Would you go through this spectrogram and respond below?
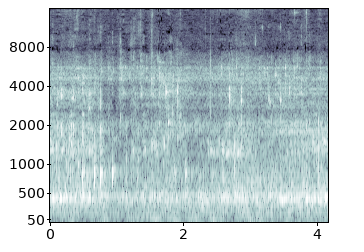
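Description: Water pours from a filled blue hypotenuse square into the two leg squares of a Pythagorean theorem demonstration model, a steady close trickling and splashing flow that lasts throughout with no talk.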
